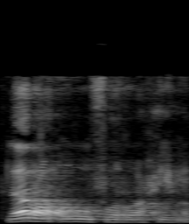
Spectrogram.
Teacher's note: گے، لام کو لمبا یہاں پہ بالکل نہیں کرنا، لَرَؤُوفٌ الرحیم، را پر پڑھیں گے، او واو مدہ ہے، دو حرکات لمبا ہے ، فا کو را سے ملانا ہے، ادغام ہے، یہ ادغام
